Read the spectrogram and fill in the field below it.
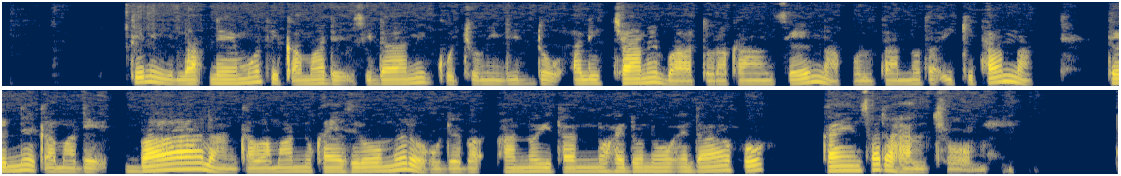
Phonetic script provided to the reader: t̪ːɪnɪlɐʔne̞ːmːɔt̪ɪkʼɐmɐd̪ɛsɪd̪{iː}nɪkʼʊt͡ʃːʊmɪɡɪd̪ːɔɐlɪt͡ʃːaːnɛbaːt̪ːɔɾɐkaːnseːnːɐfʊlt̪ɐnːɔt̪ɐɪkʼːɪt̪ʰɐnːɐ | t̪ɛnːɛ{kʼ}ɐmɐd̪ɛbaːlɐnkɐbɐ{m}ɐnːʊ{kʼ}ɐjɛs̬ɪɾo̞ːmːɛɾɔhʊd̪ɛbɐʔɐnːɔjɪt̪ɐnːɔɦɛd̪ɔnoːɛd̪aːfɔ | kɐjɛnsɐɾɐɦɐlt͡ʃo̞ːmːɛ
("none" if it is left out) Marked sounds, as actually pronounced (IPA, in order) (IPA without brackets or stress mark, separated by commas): aː, kʼ, m, k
